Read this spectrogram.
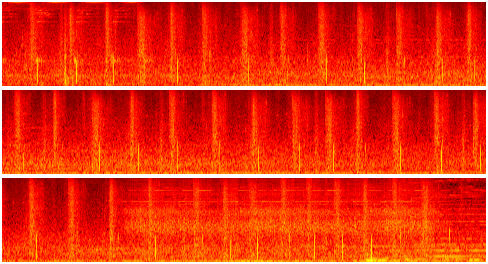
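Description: Footsteps thud steadily on soft ground.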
